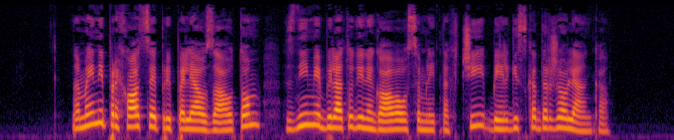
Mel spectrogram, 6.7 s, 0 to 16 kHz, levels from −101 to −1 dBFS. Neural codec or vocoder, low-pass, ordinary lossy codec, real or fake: none; 14.4 kHz; MP3, 64 kbps; real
